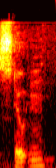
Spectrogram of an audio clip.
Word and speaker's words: Stoughton: Is it Stoughton or Staunton? Because think I've screwed that up several times. I've always pronounced it Stoughton, Stoughton, but I'll well.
